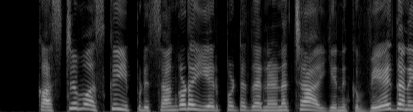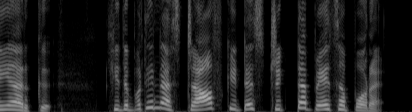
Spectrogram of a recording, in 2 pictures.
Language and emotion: Tamil, angry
